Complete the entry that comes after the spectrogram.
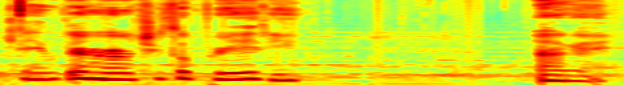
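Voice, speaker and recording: A woman streamer chatting casually while she plays, soft-spoken and sometimes nearly whispering. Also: a little high, steady tone, normal speed, music in the background. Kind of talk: casual gameplay commentary. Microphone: desk streaming mic.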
